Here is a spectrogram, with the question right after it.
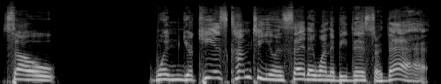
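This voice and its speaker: A woman's voice: mid-range voice, lively intonation, normal speed, a little mellow, no room sound. A middle-aged woman hosting a podcast, talking casually and motherly, giving advice to parents. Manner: chatty, motherly, preachy asides to parents. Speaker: podcast host. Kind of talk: casual chat.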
